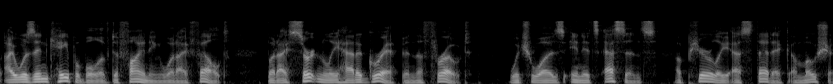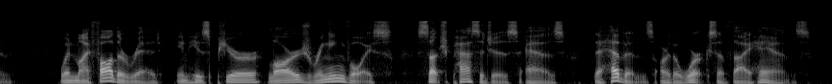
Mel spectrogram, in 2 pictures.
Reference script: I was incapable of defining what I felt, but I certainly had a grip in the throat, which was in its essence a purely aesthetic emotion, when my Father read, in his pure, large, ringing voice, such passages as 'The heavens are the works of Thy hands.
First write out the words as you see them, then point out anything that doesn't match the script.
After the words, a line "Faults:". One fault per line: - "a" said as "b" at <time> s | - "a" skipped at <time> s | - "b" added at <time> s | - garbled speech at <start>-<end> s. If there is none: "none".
I was incapable of defining what I felt, but I certainly had a grip in the throat, which was in its essence a purely aesthetic emotion, when my Father read, in his pure, large, ringing voice, such passages as 'The heavens are the works of Thy hands.
Faults:
none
